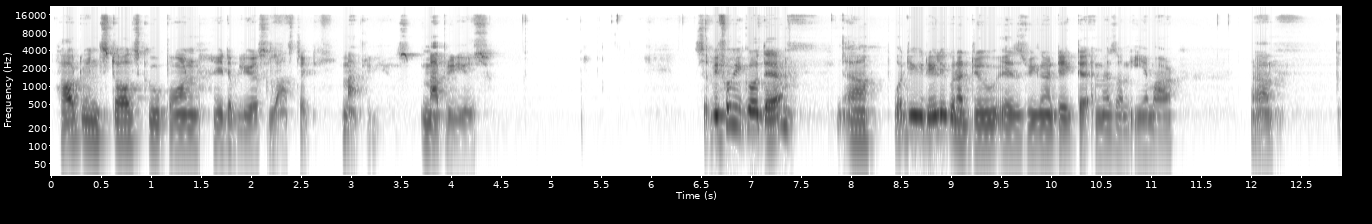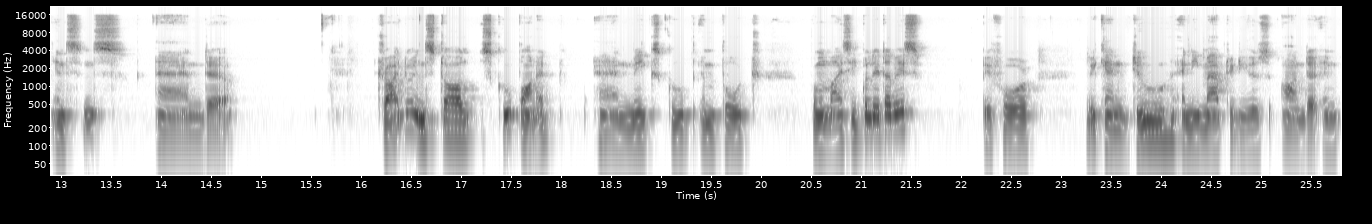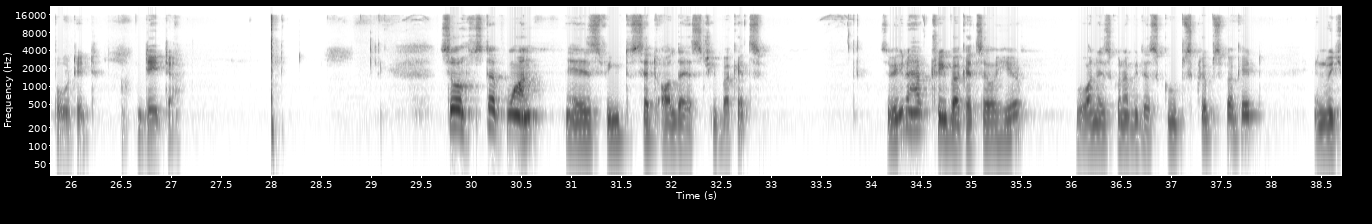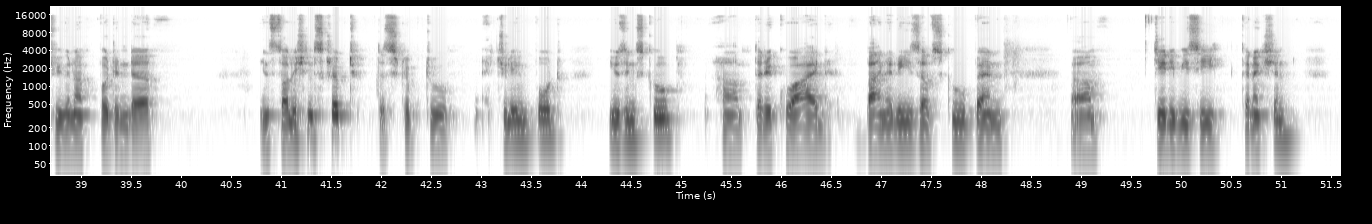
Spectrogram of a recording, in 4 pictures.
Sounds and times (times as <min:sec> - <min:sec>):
Speech: 0:00.0 - 0:04.5, 0:06.4 - 0:11.3, 0:12.0 - 0:14.8, 0:16.2 - 0:27.2, 0:29.7 - 0:33.0, 0:34.1 - 0:39.8, 0:40.8 - 0:48.3, 0:48.9 - 0:51.2.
